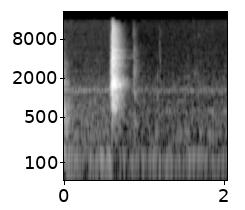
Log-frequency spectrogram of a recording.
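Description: A single sharp click of a Glock magazine snapping into a Kydex magazine pouch, about half a second in, followed by a couple of faint ticks.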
